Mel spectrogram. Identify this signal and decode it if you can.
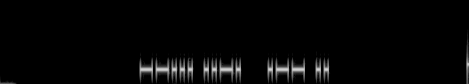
Morse code, heard as a keyed tone, about 31 wpm, 700 Hz. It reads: 7F WI
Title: Field Day Exchanges Encore - 30wpm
